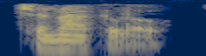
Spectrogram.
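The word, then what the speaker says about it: cenacolo: It's pronounced with a hard, with a CH sound, Chinakalo.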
